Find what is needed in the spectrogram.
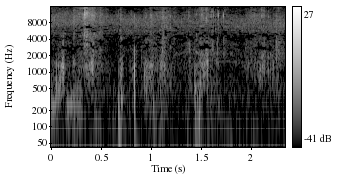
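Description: Footsteps on a dry dirt forest trail, with a few irregular crunches of dry leaf litter and brush rustling against the walkers.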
